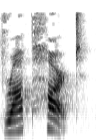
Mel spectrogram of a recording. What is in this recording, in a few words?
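"drop heart", English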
